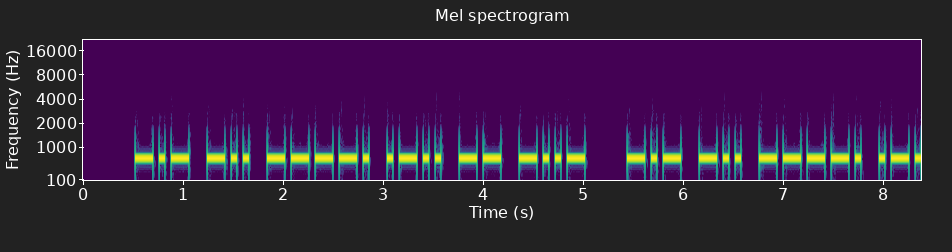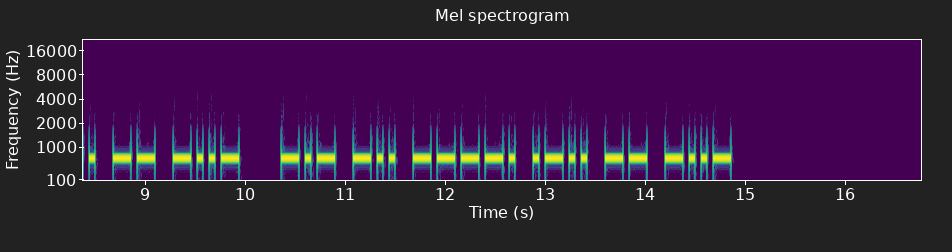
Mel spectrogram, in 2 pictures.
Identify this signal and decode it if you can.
Morse code, heard as a keyed tone, about 20 wpm, 700 Hz. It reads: KD9LMX KD9LMX KD9LMX
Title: USA Call Signs Repeated 3x 20wpm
